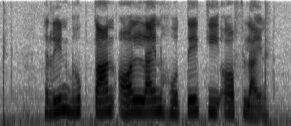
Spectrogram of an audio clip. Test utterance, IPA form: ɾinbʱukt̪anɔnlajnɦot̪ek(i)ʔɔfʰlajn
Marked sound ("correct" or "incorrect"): correct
